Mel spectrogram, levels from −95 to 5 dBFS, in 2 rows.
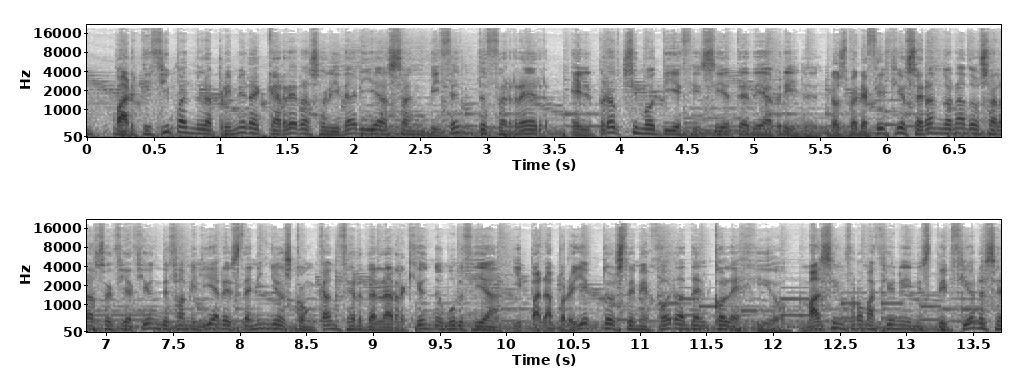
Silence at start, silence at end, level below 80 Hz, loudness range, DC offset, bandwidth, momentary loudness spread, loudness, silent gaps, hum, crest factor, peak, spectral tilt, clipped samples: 0 s; 0 s; -38 dBFS; 1 LU; under 0.1%; 19.5 kHz; 4 LU; -19 LUFS; none; none; 20 dB; 0 dBFS; -4 dB/octave; under 0.1%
